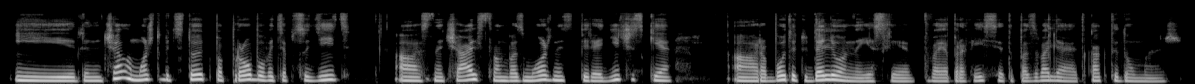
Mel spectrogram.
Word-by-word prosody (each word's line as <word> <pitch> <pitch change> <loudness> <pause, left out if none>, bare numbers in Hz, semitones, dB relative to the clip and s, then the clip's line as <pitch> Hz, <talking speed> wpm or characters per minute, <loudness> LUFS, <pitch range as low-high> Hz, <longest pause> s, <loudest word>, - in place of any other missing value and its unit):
И 175 -3 +4
для 175 - -1
начала, 265 - +3
может 225 +2 +2
быть, 215 -1 -3
стоит 230 +1 +2
попробовать 200 -1 +1
обсудить, 195 - -1 0.4
а, 175 -1 +1
с - - -7
начальством 185 0 +1
возможность 185 +3 +1
периодически, 180 +2 -1 0.6
а, 165 -8 +1
работать 190 +5 +1
удалённо, 195 -2 +4
если 150 0 -4
твоя 155 -2 -4
профессия 165 +3 -5
это - - -14
позволяет, 165 -1 -4
как 175 0 -4
ты 180 - -5
думаешь? 150 -2 -8
175 Hz, 120 wpm, -20 LUFS, 165-200 Hz, 0.6 s, И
